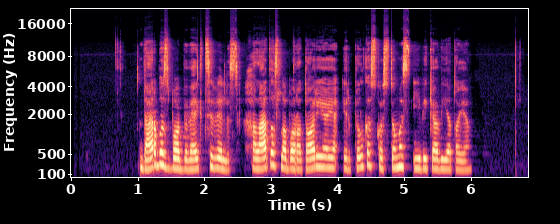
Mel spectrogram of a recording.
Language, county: Lithuanian, Vilnius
